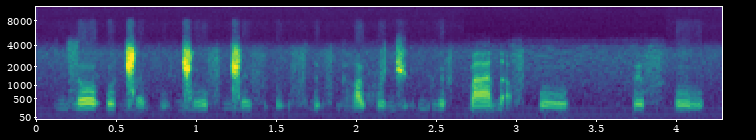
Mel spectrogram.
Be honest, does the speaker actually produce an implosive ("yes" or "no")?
yes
